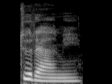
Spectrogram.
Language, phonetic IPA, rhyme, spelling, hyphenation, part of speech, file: Hungarian, [ˈtyrɛlmi], -mi, türelmi, tü‧rel‧mi, adjective, Hu-türelmi.ogg
- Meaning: of toleration, of tolerance, grace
